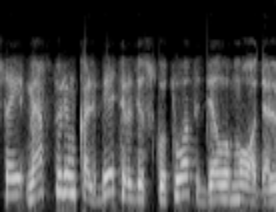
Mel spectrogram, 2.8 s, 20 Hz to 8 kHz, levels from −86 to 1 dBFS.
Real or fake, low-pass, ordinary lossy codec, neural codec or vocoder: real; 7.2 kHz; AAC, 32 kbps; none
